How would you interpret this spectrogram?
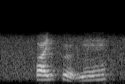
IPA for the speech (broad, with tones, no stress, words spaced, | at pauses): qʷi˦˥lpɵ˧˩˧vũ˦˥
